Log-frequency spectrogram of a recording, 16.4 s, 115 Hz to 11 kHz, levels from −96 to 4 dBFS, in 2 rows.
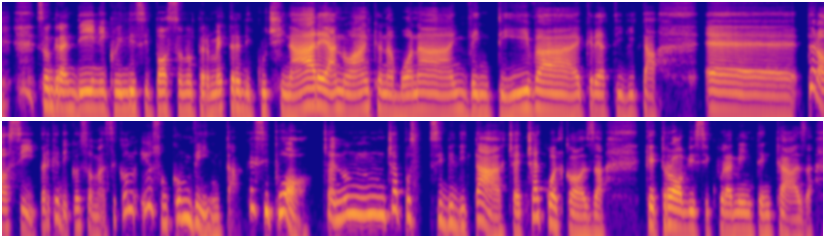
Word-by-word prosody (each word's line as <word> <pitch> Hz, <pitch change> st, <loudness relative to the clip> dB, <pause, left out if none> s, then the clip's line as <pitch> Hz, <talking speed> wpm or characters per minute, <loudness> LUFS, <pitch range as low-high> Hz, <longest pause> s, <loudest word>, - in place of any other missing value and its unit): sì -, -, -25 dB, 0.2 s
son 180 Hz, -4 st, -1 dB
grandini 160 Hz, -1 st, +2 dB
quindi 155 Hz, +1 st, 0 dB
si 155 Hz, 0 st, -9 dB
possono 155 Hz, 0 st, -1 dB
permettere 150 Hz, +3 st, -1 dB
di 150 Hz, -2 st, -8 dB
cucinare, 150 Hz, +5 st, +7 dB
hanno 150 Hz, -1 st, +3 dB
anche 155 Hz, +3 st, 0 dB
una 145 Hz, -2 st, -2 dB
buona 145 Hz, 0 st, +1 dB
inventiva 145 Hz, 0 st, +1 dB
e 140 Hz, -, -3 dB
creatività. 140 Hz, -2 st, -5 dB, 0.5 s
Ehm, 140 Hz, -4 st, 0 dB
però 370 Hz, 0 st, +1 dB
sì, 310 Hz, -5 st, -5 dB
perché 240 Hz, -, -7 dB
dico 170 Hz, -, -9 dB
insomma, 125 Hz, -6 st, -11 dB
secon 295 Hz, +9 st, -8 dB
io 375 Hz, +1 st, -5 dB
son 190 Hz, -, -10 dB
convinta 190 Hz, -, -4 dB
che 355 Hz, -, -4 dB
si 315 Hz, -2 st, +1 dB
può, 305 Hz, +4 st, +2 dB
cioè 225 Hz, -, -5 dB
non 270 Hz, +5 st, 0 dB
non 275 Hz, 0 st, 0 dB
c'è 335 Hz, +4 st, -2 dB
possibilità, 195 Hz, -, 0 dB
cioè 140 Hz, -, -4 dB
c'è 250 Hz, -, -2 dB
qualcosa 140 Hz, -, -1 dB, 0.4 s
che 180 Hz, -, 0 dB
trovi 160 Hz, -5 st, +4 dB
sicuramente 145 Hz, -1 st, -4 dB
in 135 Hz, 0 st, -8 dB
casa. 115 Hz, -2 st, -4 dB
155 Hz, 155 wpm, -24 LUFS, 140-185 Hz, 0.5 s, cucinare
